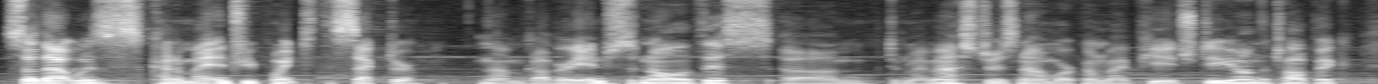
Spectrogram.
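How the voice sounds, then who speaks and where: A man's voice: mid-range voice, fast talker, creaky, fairly bright tone, faint music behind. A man in his thirties, raised in Tanzania, eagerly explaining his research as an interview guest, with many fillers. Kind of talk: interview answers.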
